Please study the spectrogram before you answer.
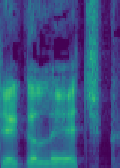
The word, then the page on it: tegele'jg: Mi'gmaq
